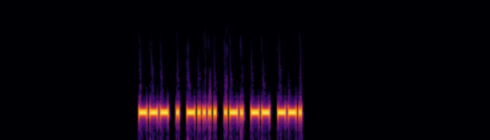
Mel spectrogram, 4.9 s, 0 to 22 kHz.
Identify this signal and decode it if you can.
Morse code, heard as a keyed tone, about 43 wpm, 700 Hz. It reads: OE6RMG
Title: DXCC-100 Call Signs - 6 Characters - Repeated 2x - 45wpm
